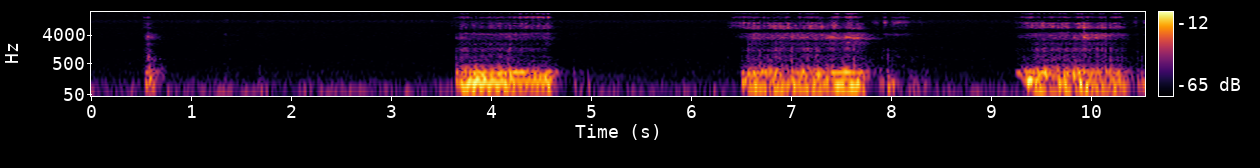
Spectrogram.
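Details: Loud rattling snores from a sleeping bulldog, three over about ten seconds with quiet pauses, in a quiet room.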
